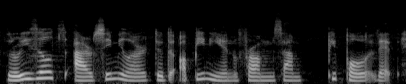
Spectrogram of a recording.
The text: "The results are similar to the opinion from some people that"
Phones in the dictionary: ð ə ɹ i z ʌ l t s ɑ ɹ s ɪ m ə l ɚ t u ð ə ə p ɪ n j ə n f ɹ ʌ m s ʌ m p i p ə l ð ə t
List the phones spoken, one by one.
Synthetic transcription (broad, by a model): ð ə ɹ i z ʌ l t s ɑ ɹ s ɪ m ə l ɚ t u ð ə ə p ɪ n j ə n f ɹ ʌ m s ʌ m p i p ə l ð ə t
